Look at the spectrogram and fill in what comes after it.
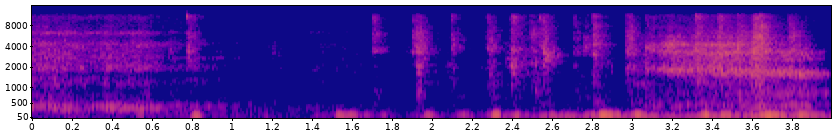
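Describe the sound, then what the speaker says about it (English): Fast clicking keystrokes on a loud mechanical computer keyboard during a live stream, bursts of typing that grow denser and louder toward the end, with no talking. "Mechanical keyboard. That's probably why it's so loud."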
